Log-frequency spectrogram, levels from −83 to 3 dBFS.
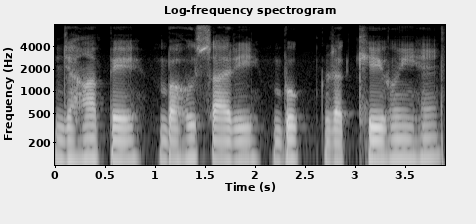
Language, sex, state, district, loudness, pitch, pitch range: Hindi, male, Uttar Pradesh, Lucknow, -19 LUFS, 110 Hz, 105-110 Hz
